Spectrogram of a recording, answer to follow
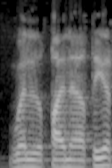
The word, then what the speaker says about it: والقناطير: مد متصل في الاشباع والقناطير ننتبه الى النون حتى تفخم لانها قبل حرف القاف وبعد النون الف ساكنه الف دائما تتبع ما قبلها فاذا فخم النون حتما سوف تفخم الالف الساكنه التي بعدها والنعام والحرف نق الحركه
